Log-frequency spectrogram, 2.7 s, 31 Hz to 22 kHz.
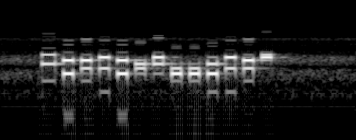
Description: Multi-frequency trunk signalling (R1, as on North American trunks), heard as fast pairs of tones, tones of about 70 ms. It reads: KP 45843911285 ST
